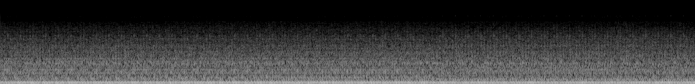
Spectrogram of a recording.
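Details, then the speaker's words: Komatsu PC130-6 excavator diesel idling after fuel tank replacement, refuel and hand-pump priming: smooth, even low idle with a steady beat and no misses, knocks or hunting; it is purring, running as it should. "It is purring. This is what it's supposed to sound like."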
